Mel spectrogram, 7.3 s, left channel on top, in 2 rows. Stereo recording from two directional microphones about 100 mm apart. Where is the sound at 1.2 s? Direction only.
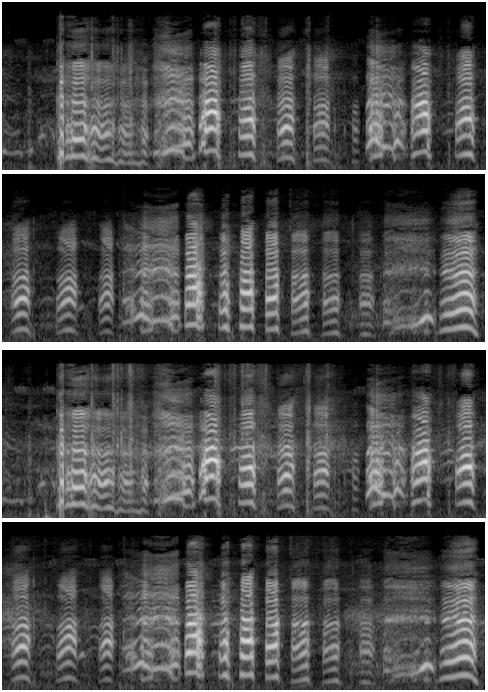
50° left (ahead or behind).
